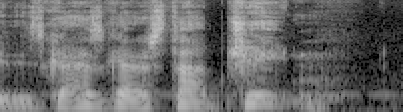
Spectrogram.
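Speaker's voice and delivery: imitated grumbling voice breaking into screaming. Retelling how a buddy reacts to flags on TV: imitating Nick screaming. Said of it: "he starts screaming at the T V".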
